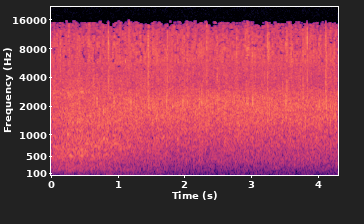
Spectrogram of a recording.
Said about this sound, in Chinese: 在深度生活的特会上，人们期待听到这样的信息，你们也愿意听，所以你们今天在这里，为自己鼓掌吧。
